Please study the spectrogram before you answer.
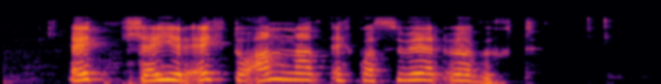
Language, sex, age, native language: Icelandic, female, 50-59, Icelandic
